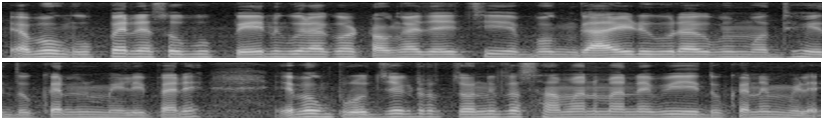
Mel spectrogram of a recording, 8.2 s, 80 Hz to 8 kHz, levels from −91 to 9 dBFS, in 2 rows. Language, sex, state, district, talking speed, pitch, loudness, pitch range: Odia, male, Odisha, Malkangiri, 185 wpm, 140 Hz, -21 LUFS, 135-150 Hz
